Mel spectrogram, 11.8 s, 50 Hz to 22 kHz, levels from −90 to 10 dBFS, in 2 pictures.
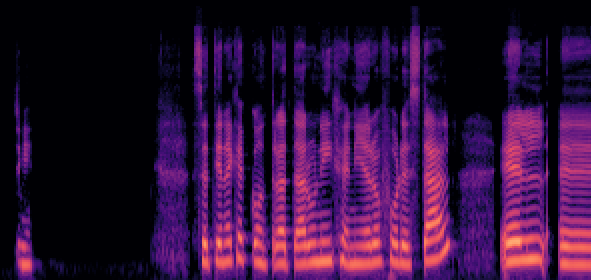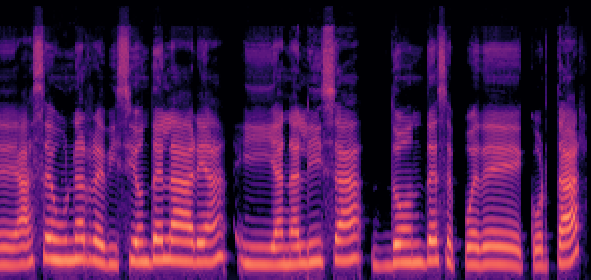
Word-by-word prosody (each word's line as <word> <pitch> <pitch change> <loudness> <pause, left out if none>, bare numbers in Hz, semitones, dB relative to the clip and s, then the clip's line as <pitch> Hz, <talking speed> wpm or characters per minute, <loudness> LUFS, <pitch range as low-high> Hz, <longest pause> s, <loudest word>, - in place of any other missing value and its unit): Sí. 215 -2 -9 1.6
Se 240 - -2
tiene 245 +1 -2
que 280 0 -4
contratar 225 -2 -3
un 240 +1 -2
ingeniero 240 -2 -3
forestal, 250 - -1 0.5
él, 260 +2 +4
eh, 215 -1 -2
hace 270 +6 +2
una 265 +1 +2
revisión 245 0 0
del 270 0 +4
área 255 +3 +3
y 215 -4 -3
analiza 245 +6 0
dónde 235 +5 +1
se 255 -2 -2
puede 215 -2 -1
cortar, 200 - +2
235 Hz, 105 wpm, -19 LUFS, 220-260 Hz, 1.6 s, él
